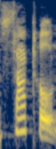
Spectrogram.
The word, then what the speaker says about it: subtle: 很多字啊，像 subtle 那个字嘛，subtle，b 也不发音，有没有？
